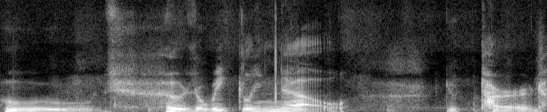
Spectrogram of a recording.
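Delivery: deep, dark villain-like murmur, very quiet and hushed. Retelling a scene, the speaker voices the one killing All for One: deep, dark voice. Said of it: "in his deep, dark voice".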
